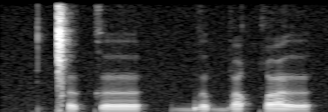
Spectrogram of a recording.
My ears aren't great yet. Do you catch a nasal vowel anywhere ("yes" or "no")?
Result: no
